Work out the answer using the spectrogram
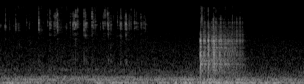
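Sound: dice being rolled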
